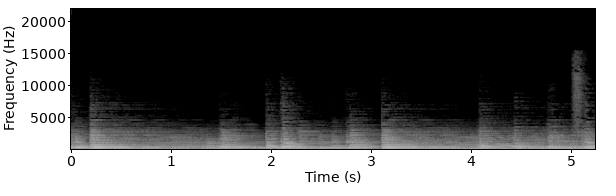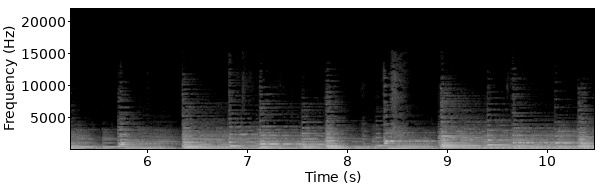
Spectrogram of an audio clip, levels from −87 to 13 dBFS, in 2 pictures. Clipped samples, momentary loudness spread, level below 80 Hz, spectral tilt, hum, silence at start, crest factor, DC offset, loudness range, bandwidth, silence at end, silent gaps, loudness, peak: under 0.1%; 6 LU; -54 dBFS; -7.5 dB/octave; none; 0 s; 18 dB; under 0.1%; 2 LU; 12.5 kHz; 0 s; none; -23 LUFS; -6 dBFS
